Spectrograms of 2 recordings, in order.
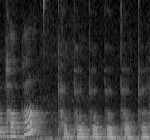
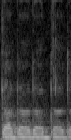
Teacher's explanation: I don't see any air coming out of the nose, and it shouldn't be on the sounds, so that's great.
